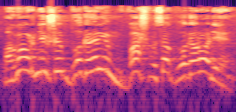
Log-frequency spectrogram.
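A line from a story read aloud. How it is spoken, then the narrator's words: Soldierly bark. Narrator (Russian): гаркнул по-солдатски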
